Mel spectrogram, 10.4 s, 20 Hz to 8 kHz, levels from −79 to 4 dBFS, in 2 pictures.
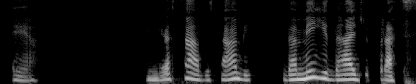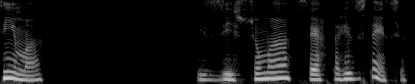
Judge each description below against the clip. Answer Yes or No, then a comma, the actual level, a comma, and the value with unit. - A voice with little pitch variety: No, average, 3.8 semitones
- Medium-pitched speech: Yes, medium, 180 Hz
